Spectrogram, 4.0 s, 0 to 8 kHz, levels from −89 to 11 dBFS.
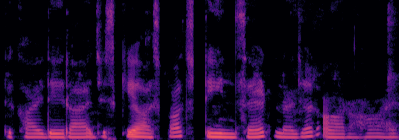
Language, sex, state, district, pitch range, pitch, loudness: Hindi, female, Jharkhand, Sahebganj, 195-210 Hz, 200 Hz, -33 LUFS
